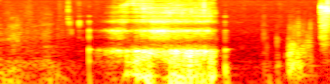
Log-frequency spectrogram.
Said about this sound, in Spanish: Y con este sonido desagradable de tomar agua los voy a dejar.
